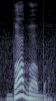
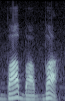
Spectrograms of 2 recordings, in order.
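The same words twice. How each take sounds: First: BA ba ba, the first beat strongest; first-beat stress. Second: Ba ba BA, the final beat strongest; last-beat stress. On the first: Teacher showing dactyl rhythm, stress on the first ba. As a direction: hit the first ba, let two fall away. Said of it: "putting a stress in the first". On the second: Teacher showing anapest rhythm, stress on the last ba. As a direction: build to a punched third ba. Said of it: "putting stress in the last". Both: Shown as a demonstration.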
